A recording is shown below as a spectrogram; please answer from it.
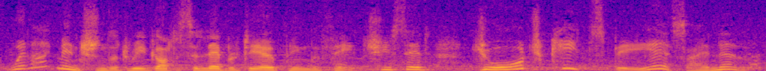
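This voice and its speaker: A woman playing a shrewd, observant nun in a radio drama, brisk, wry and confiding. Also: mid-range voice, very animated, natural voice. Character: shrewd, lively, observant nun, amateur sleuth. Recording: crowd bustle behind the voice.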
